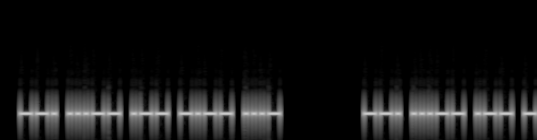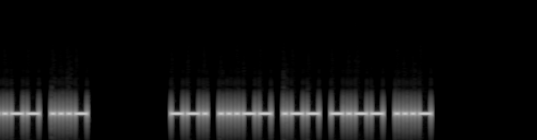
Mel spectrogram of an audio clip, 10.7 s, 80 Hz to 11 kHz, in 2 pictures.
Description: Morse code, heard as a keyed tone, about 30 wpm, 700 Hz. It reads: G3WYV G3WYV G3WYV
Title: DXCC-100 Call Signs - 5 Characters - Repeated 3x - 30wpm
